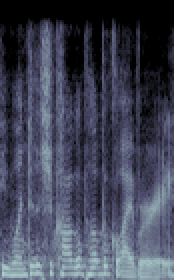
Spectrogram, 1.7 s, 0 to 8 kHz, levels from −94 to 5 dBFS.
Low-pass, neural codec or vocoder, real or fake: 7.2 kHz; autoencoder, 48 kHz, 32 numbers a frame, DAC-VAE, trained on Japanese speech; fake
